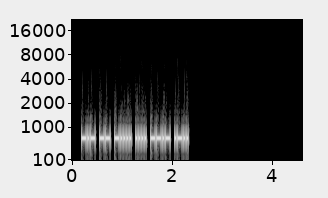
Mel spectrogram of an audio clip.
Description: Morse code, heard as a keyed tone, about 37 wpm, 700 Hz. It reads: KM6HQL
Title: USA Call Signs - 6 Characters - Repeated 3x - 40wpm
